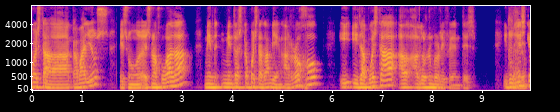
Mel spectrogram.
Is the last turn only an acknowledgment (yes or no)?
yes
